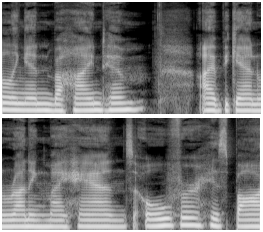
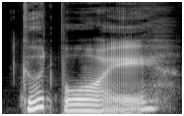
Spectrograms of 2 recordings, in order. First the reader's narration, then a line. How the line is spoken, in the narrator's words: I murmured in his ear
